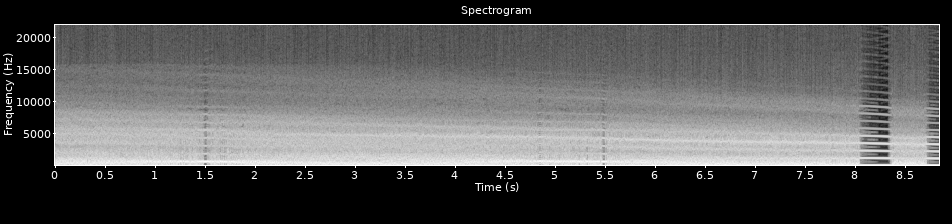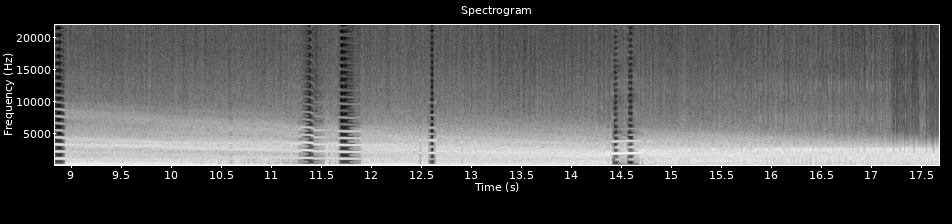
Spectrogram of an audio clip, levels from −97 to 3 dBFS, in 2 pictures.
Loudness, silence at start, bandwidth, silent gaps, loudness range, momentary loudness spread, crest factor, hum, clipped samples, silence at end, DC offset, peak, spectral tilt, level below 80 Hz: -3 LUFS; 0 s; over 20 kHz; none; 2 LU; 3 LU; 4 dB; none; 10%; 0 s; under 0.1%; 0 dBFS; -4 dB/octave; -16 dBFS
